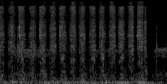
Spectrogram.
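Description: Sandpaper wrapped around a handle rubs back and forth over a wooden slingshot handle during hand sanding, giving a steady rhythmic scraping of about a dozen even strokes, close and clear, with no talk.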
